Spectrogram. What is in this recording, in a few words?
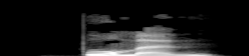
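Chinese; hsk3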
